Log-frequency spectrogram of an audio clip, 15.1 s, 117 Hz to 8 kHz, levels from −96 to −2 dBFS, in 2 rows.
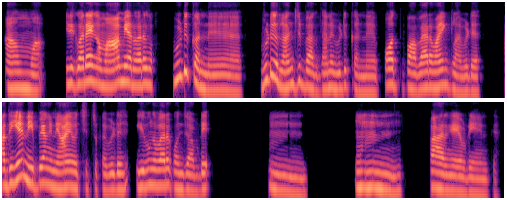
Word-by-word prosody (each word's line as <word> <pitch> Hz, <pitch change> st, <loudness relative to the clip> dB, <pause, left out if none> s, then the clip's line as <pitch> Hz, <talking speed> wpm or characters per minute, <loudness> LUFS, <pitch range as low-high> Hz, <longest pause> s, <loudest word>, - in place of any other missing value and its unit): ஆமா 185 Hz, -3 st, -2 dB, 0.4 s
இதுக்கு 225 Hz, 0 st, -1 dB
வர 235 Hz, -, +6 dB
எங்க 225 Hz, -2 st, 0 dB
மாமியார் 225 Hz, +1 st, +6 dB
வேற, 210 Hz, -, +2 dB, 0.5 s
"விடு 305 Hz, +7 st, +2 dB
கண்ணு 175 Hz, -7 st, -1 dB, 0.7 s
விடு. 270 Hz, +6 st, +1 dB
லஞ்ச் 200 Hz, +4 st, -1 dB
பேக் 180 Hz, -4 st, -1 dB
தானே 185 Hz, +1 st, -3 dB
விடு 200 Hz, +3 st, -7 dB
கண்ணு 155 Hz, -2 st, -7 dB, 0.2 s
போட்டுபோ 205 Hz, -4 st, -1 dB
வேற 190 Hz, +1 st, +2 dB
வாங்கிக்கலாம் 185 Hz, -6 st, 0 dB
விடு. 155 Hz, -1 st, -4 dB, 0.5 s
அதை 215 Hz, +2 st, +1 dB
ஏன் 305 Hz, -3 st, +5 dB
நீ 230 Hz, -, +7 dB
போய் 225 Hz, 0 st, +5 dB
அங்க 210 Hz, -2 st, -2 dB
நியாயம் 190 Hz, +1 st, +5 dB
வச்சுட்டு 180 Hz, 0 st, -12 dB
இருக்க 170 Hz, -1 st, -10 dB
விடு." 175 Hz, 0 st, -3 dB, 0.3 s
இவுங்க 205 Hz, +2 st, -3 dB
வேற 205 Hz, +1 st, +2 dB
கொஞ்சம் 175 Hz, -2 st, -4 dB
அப்படியே. 175 Hz, +3 st, -4 dB, 1.0 s
ம். 155 Hz, -4 st, -7 dB, 0.9 s
ம். 180 Hz, -5 st, -3 dB, 0.5 s
பாருங்க 170 Hz, -3 st, +1 dB
எப்படின்ட்டு. 140 Hz, -2 st, -7 dB
180 Hz, 140 wpm, -24 LUFS, 165-205 Hz, 1.0 s, நீ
